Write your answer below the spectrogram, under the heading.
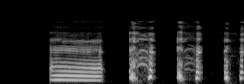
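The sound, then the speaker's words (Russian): A coughing fit voiced by a narrator: a sustained, strained vocal sound followed by three short, loud coughs in quick succession. “На меня нападает кашель.”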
